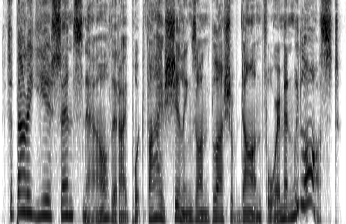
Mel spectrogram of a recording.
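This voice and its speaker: A man's voice: medium pitch, huge pitch swings, normal speed, no echo, studio quality, voice pushed up. A man voicing a respectful, confiding male servant in a storybook, reverent about his master. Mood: respectful, chatty. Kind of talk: storybook character dialogue.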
